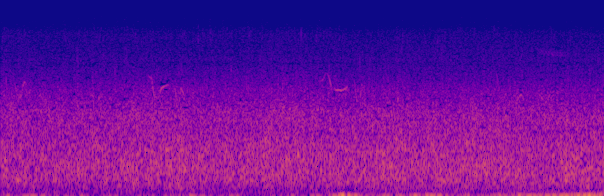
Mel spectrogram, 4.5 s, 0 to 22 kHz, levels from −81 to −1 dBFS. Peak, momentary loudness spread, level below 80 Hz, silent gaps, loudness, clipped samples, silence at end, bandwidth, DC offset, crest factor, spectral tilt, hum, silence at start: -22 dBFS; 1 LU; -50 dBFS; none; -38 LUFS; under 0.1%; 0 s; 16.5 kHz; under 0.1%; 16 dB; -3.5 dB/octave; none; 0 s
